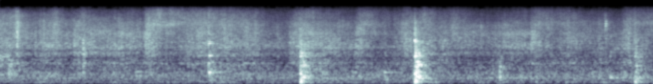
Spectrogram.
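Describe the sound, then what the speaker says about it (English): Garlic frying in a pan being stirred, a faint steady sizzle broken by a few soft knocks and scrapes of the utensil, close and quiet with no voices. "We're going to keep stirring this up."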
